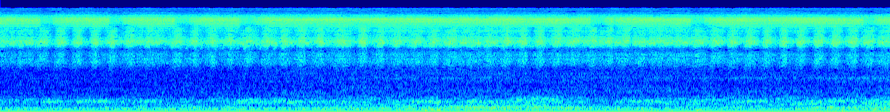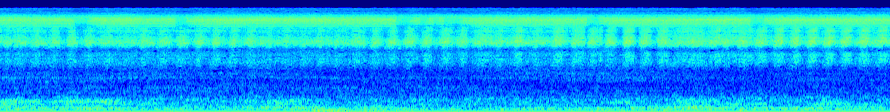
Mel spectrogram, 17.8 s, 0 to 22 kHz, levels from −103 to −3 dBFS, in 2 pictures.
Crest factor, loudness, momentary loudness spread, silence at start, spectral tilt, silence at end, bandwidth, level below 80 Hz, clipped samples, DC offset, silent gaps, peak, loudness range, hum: 14 dB; -39 LUFS; 2 LU; 0 s; 0.5 dB/octave; 0 s; 16.5 kHz; -68 dBFS; under 0.1%; 0.1%; none; -28 dBFS; 1 LU; none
